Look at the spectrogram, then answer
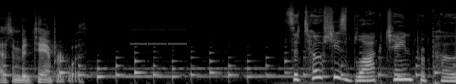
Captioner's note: beeping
